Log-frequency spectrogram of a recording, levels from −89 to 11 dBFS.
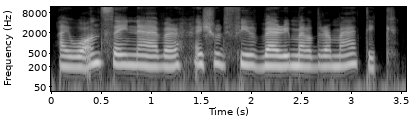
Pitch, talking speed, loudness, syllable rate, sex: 215 Hz, 150 wpm, -17 LUFS, 4.6 syllables/s, female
